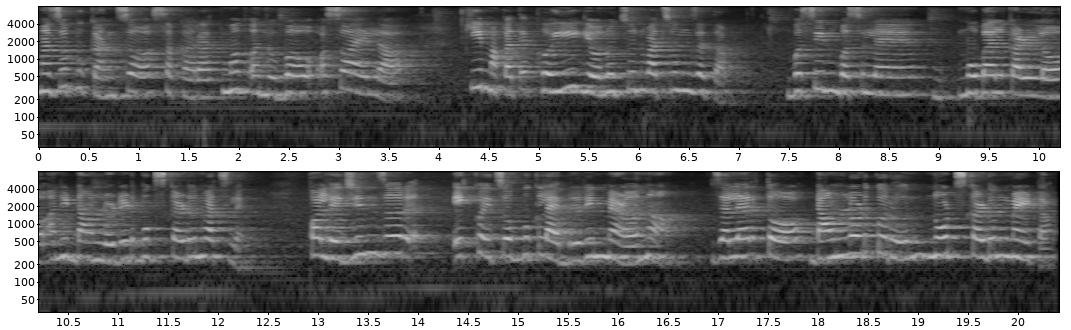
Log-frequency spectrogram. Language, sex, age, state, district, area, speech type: Goan Konkani, female, 18-30, Goa, Tiswadi, rural, spontaneous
